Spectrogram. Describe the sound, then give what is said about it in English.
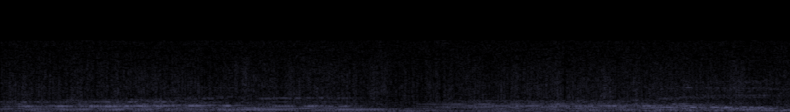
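A small group of Christmas carolers sings a carol together in sustained, blended harmony, steady and moderately loud from start to finish, with no speech over it. “Listen, Al, it's the Christmas carolers. See, that's pretty.”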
